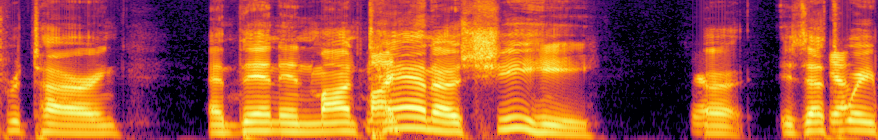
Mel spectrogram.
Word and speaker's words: Sheehy: That's going to flip because Joe Manchin's retiring, and then in Montana, Sheehy. Is that the way you pronounce it?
